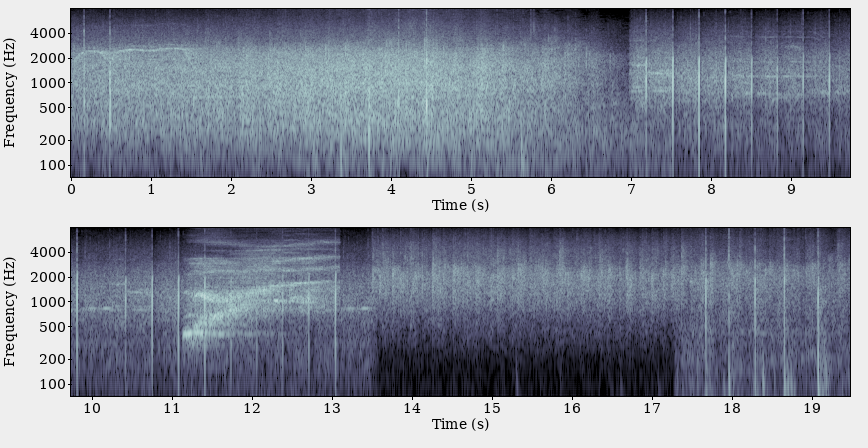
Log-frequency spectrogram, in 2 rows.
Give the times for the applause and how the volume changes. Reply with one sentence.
You can hear the applause from 0.0 to 19.4 s, getting quieter.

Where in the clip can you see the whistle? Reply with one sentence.
You can't hear the whistle here.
